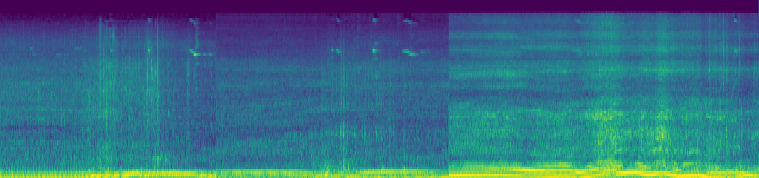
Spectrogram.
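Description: Off-road trial vehicle's engine running and revving, its pitch swinging up and down several times in the last few seconds. The engine note changes abruptly about four and nine seconds in.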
